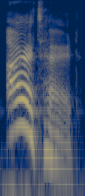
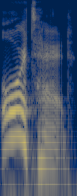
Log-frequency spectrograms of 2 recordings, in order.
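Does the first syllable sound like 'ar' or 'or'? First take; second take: ar; or. First: The first vowel sounds like 'ar'. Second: The first vowel sounds like 'or'. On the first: This is how Americans say it. "Americans say R instead of or" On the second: This is how the speaker's own accent says it. "So I would say ortard"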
